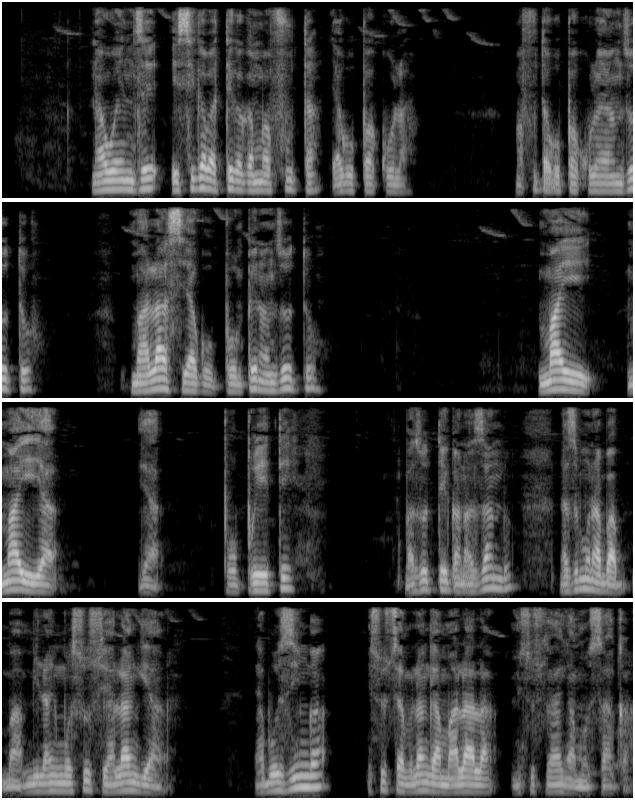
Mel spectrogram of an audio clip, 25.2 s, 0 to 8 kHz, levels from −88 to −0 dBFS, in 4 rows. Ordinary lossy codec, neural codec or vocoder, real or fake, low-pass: MP3, 48 kbps; none; real; 7.2 kHz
